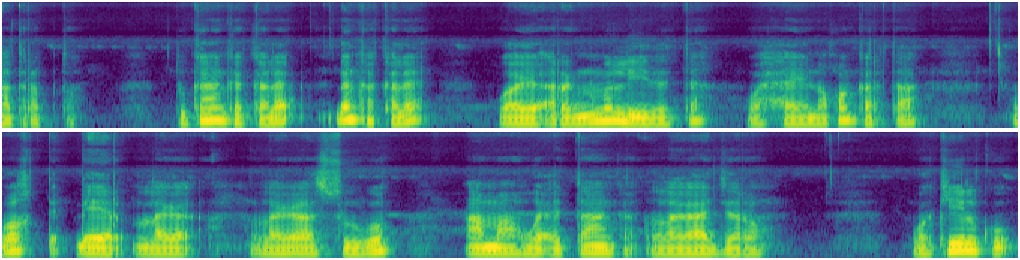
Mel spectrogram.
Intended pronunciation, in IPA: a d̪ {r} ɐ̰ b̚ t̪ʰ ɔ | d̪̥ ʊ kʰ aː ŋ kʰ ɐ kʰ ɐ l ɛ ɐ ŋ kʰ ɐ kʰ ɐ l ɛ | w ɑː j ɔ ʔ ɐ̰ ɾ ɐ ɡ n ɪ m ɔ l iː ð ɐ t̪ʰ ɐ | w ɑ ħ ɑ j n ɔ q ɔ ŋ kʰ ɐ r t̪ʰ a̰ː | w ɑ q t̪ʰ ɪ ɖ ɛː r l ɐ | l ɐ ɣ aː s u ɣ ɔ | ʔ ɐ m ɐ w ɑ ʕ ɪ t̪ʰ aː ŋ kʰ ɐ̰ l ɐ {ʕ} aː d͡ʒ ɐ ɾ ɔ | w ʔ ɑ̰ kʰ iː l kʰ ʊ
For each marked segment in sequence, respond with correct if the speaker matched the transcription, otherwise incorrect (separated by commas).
correct, incorrect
